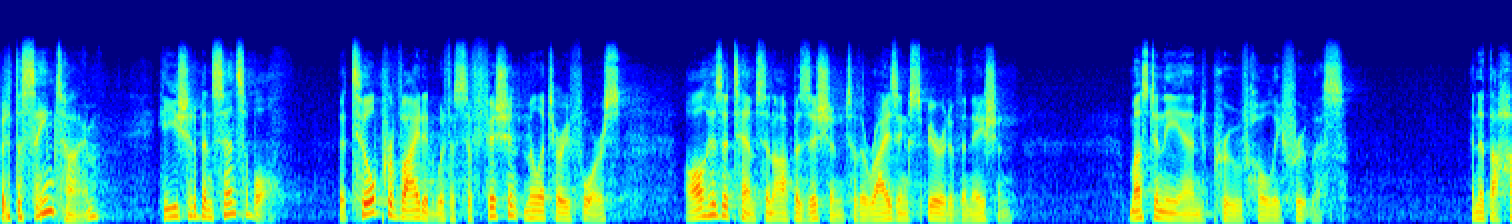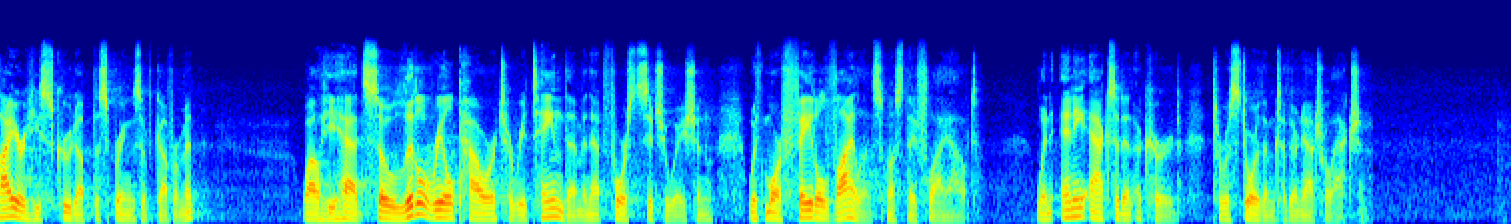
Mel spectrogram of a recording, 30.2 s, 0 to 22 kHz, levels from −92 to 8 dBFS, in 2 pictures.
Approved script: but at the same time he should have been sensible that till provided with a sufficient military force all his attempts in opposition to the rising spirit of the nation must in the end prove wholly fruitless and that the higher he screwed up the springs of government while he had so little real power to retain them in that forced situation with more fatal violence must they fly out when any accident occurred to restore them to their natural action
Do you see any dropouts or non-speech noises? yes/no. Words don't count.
no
